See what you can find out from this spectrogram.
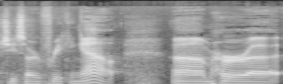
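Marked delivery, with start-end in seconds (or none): none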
